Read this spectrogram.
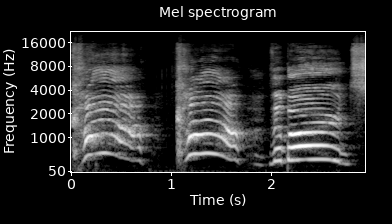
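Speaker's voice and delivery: shrill, very slow, very high panicked shriek. Reading out how a panicking lady yelled in a restaurant: imitating a loud panicked yell. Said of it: "and yelled very loudly".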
